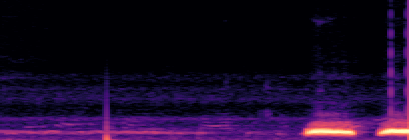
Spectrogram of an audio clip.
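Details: Spotted dove lure call in the 'thúc' style meant to draw wild doves in quickly: faint drawn-out coo trailing off, then two loud, deep, rounded coo notes close together at the end.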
